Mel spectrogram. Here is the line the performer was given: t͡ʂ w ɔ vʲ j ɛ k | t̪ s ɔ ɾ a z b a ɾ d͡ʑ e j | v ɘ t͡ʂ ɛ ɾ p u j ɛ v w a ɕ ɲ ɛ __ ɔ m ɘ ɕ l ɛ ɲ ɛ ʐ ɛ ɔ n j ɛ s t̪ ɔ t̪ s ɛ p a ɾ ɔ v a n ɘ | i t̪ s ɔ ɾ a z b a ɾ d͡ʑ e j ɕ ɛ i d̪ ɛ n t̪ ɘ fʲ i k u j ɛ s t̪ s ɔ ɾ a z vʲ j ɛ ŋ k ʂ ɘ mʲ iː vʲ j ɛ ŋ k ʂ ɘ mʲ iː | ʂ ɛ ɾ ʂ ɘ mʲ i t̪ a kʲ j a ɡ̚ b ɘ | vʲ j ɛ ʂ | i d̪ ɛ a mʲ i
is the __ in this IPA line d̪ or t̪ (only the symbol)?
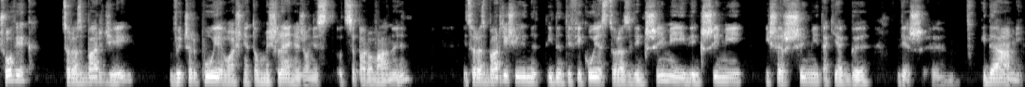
t̪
